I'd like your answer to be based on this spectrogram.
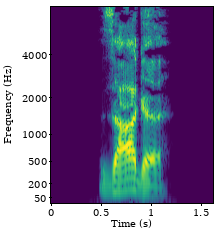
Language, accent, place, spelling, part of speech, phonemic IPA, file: German, Germany, Berlin, sage, verb, /ˈzaːɡə/, De-sage.ogg
- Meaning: inflection of sagen: 1. first-person singular present 2. first/third-person singular subjunctive I 3. singular imperative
